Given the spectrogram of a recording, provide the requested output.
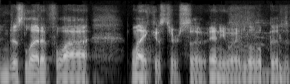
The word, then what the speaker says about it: Lancaster: So I'm impressed because a lot of people that, you know, they butcher that all the time. So you learn pretty quickly living around here. Lancaster is the way to pronounce it. So there is, it's pronounced the same way over by you? – It is.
